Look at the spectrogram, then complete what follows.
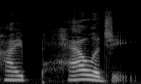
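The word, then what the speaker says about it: hypallage: Well, here's how you spell it. It's H-Y-P-A-L-L-A-G-E, hypalogy.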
